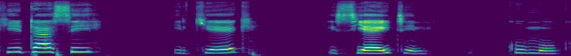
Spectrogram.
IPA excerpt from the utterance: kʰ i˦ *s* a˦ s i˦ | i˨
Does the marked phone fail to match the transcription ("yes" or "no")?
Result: yes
